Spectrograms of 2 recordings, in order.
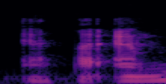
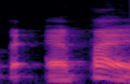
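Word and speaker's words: η: Persamaan simpangan kan si ini ya, si do n apa si n ini ya kan atau eta ya dibacanya apa deh kemarin eta ya kan eta sama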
